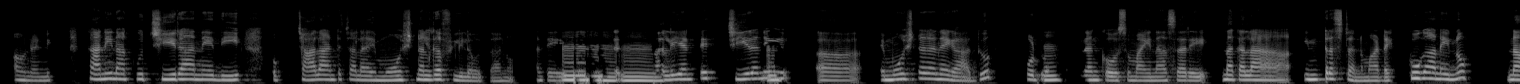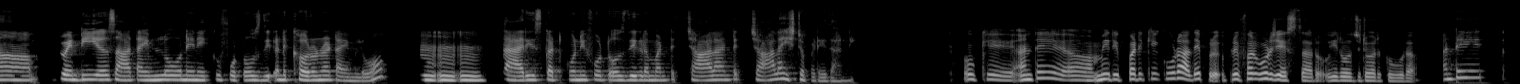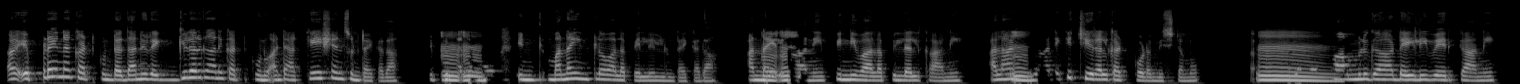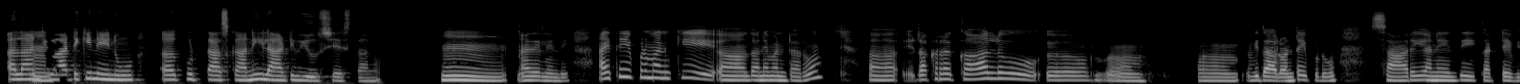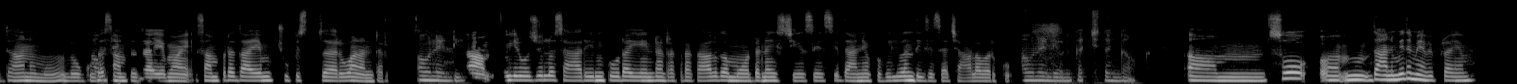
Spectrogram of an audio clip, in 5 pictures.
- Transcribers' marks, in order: in English: "ఎమోషనల్‌గా ఫీల్"; in English: "ఎమోషనల్"; in English: "ఇంట్రెస్ట్"; in English: "ట్వెంటీ ఇయర్స్"; in English: "ఫోటోస్"; in English: "శారీస్"; in English: "ఫోటోస్"; stressed: "చాలా"; other background noise; in English: "ప్రిఫర్"; in English: "అకేషన్స్"; drawn out: "హ్మ్"; in English: "డైలీ వేర్"; in English: "కుర్తాస్"; in English: "యూజ్"; in English: "శారీ"; in English: "శారీని"; in English: "మోడ్రనైజ్"; sniff; in English: "సో"
- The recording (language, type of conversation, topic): Telugu, podcast, మీకు శారీ లేదా కుర్తా వంటి సాంప్రదాయ దుస్తులు వేసుకుంటే మీ మనసులో ఎలాంటి భావాలు కలుగుతాయి?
